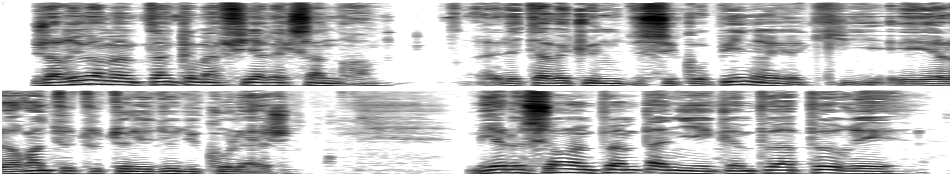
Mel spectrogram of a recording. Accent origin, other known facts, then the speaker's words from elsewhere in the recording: Marseille, Provence-Alpes-Côte d'Azur, France; Je suis un Marseillais pur pure souche. Je suis né dans le quartier de la Capelette en 1951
